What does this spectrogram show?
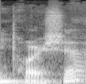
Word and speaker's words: Porsche: oh we're at Willow Springs thank you for pronouncing Porsche correctly Porsche of course and while I was there we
